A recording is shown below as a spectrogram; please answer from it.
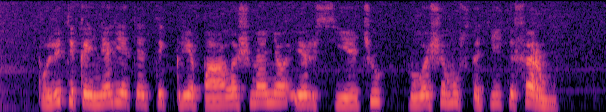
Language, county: Lithuanian, Vilnius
